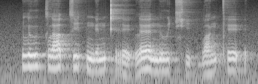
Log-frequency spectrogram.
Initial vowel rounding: unrounded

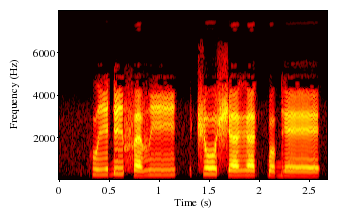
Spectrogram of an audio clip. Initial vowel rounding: unrounded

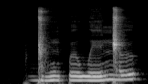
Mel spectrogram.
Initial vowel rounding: rounded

